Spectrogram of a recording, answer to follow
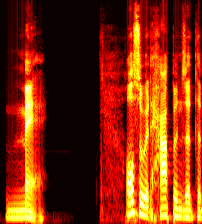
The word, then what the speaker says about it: me: The word me means me. But remember to pronounce it with Joel's voice. It sounds like me.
